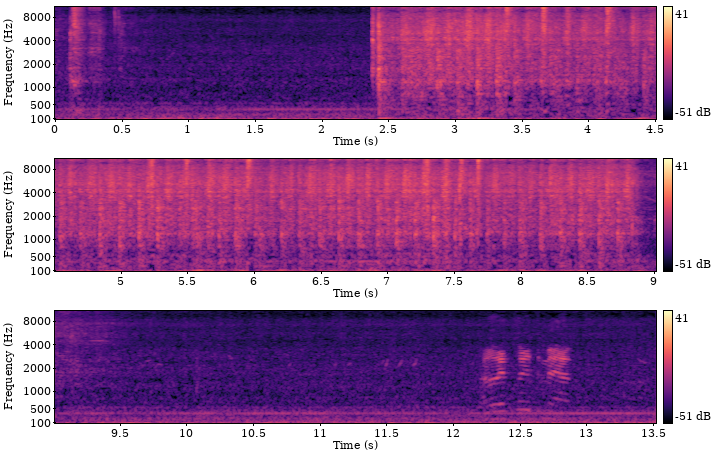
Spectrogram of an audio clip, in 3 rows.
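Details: K24A-swapped DC2 Integra on E85, first-ever start after fresh oil change: starter spins about six seconds at a steady three to four beats per second, never catches; crank-no-start.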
